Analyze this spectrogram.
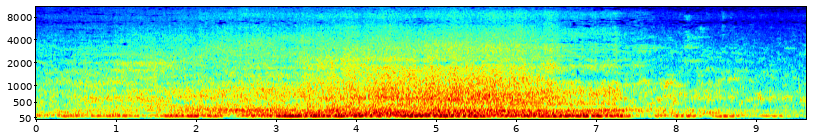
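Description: Diesel locomotive hauling passenger coaches past on an elevated track: a steady low engine drone that builds and then drops off sharply about seven seconds in as the locomotive goes by, leaving the quieter rumble of the coaches.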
